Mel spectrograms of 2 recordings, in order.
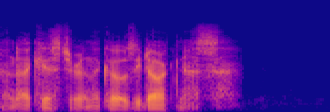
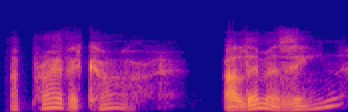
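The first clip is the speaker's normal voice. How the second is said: mild exclamation; 10 semitones higher than usual. Acted. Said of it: "Christine exclaimed".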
